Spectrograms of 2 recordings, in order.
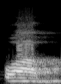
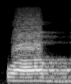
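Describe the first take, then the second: First: The word ends with a v sound. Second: The same.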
